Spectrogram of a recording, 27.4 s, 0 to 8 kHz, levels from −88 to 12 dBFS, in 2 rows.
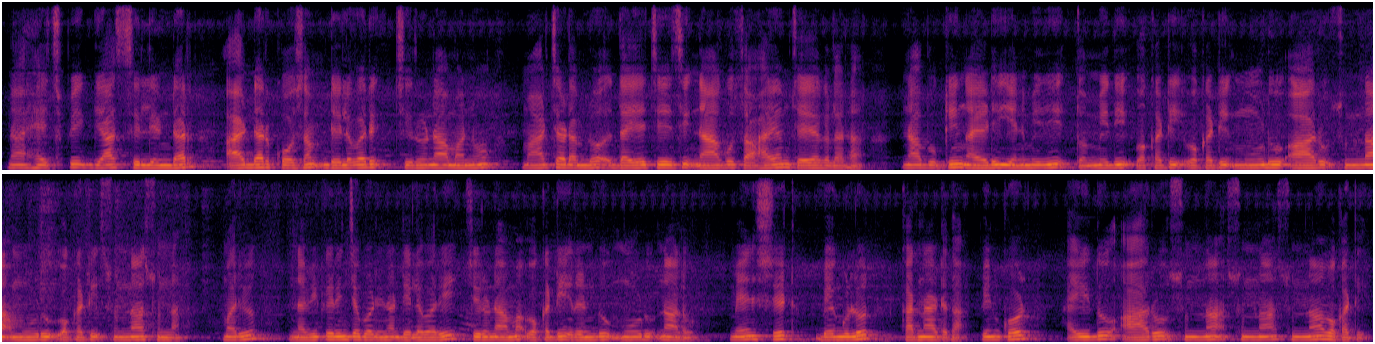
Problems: constant background noise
